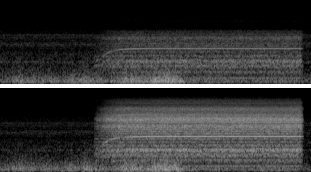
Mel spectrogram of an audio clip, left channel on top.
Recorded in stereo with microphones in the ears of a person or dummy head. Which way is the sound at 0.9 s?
85° right.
